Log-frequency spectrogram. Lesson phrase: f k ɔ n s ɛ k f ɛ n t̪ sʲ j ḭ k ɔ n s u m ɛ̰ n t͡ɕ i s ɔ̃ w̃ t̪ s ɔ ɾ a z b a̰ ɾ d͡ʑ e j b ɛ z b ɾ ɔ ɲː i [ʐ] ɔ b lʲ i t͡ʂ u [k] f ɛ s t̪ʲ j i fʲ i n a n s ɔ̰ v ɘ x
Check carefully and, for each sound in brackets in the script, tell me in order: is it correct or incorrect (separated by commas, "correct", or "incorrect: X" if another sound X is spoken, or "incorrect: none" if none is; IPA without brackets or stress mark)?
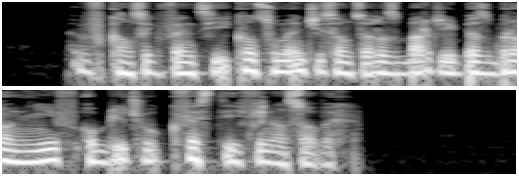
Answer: incorrect: v, correct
